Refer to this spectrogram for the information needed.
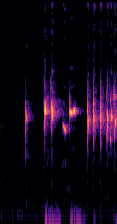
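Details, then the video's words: Green leafbird song with a trucukan fill: a single sharp note, then clear ringing whistles sliding downward, followed by a quick run of rhythmic, bubbly pulsed notes. "Trucuk isian cucak ijo"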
